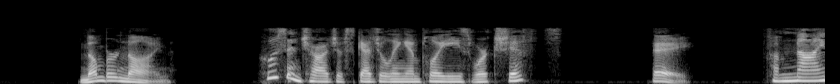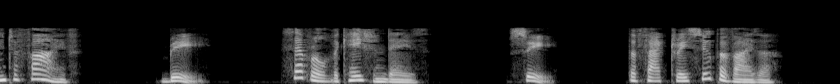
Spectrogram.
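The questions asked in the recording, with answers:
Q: Who's in charge of scheduling employees' work shifts?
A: C: The factory supervisor.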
